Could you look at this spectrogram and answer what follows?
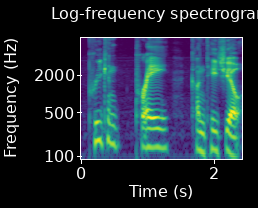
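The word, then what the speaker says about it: Praecantatio: you guys' comments telling me, Precontatio, I believe, Precontatio.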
